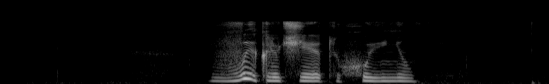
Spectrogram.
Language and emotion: Russian, angry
